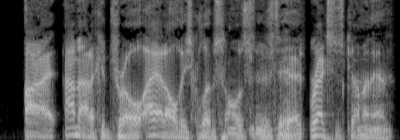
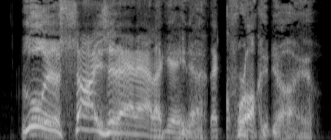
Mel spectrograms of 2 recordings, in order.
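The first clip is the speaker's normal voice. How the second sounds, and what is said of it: Weak put-on Australian accent. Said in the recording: “Can't even do the Australian accent.”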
